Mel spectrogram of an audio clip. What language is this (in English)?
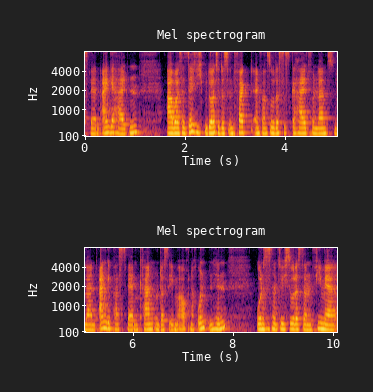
German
